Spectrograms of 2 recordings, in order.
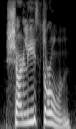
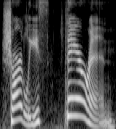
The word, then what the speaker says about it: Charlize Theron: I think when she says it it's real fast it's like Charlize Throne Charlize Throne I'm like wow I can barely even so I you know but she is very accepting of the Americanized pronunciation of Charlize Theron which is what normally we hear anyway sorry go ahead Liz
